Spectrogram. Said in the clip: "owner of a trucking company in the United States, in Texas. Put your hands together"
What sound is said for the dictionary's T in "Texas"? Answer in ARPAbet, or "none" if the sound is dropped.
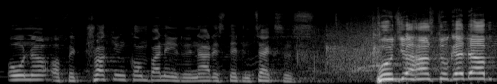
T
